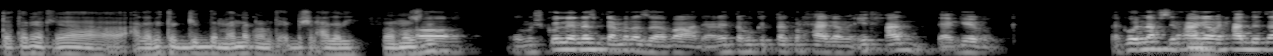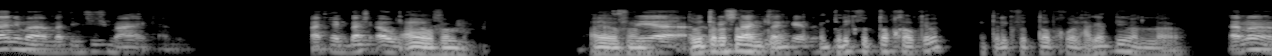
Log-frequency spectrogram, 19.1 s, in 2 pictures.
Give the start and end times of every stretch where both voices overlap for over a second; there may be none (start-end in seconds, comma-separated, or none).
14.1-15.7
